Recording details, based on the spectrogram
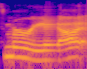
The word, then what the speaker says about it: Maria: Sorry, I'm just gonna make a small correction. – Did I say your name wrong? – It's Maria.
